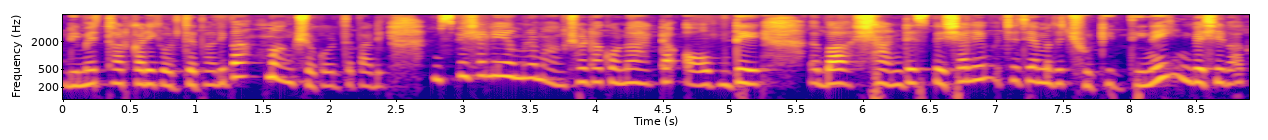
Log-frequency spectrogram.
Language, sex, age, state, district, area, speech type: Bengali, female, 30-45, West Bengal, Bankura, urban, spontaneous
